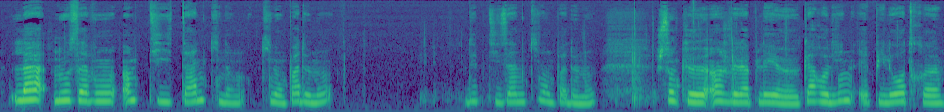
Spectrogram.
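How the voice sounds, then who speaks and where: A young girl walks through her toy ranch in a casual show-and-tell. Her voice sits a little high and breathy. She stumbles over names, corrects herself often and drops into whispered asides. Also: darkish tone. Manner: hesitant, many fillers and self-corrections. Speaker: toy collector showing a model ranch.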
